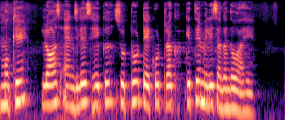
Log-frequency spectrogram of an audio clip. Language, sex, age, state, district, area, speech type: Sindhi, female, 30-45, Delhi, South Delhi, urban, read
